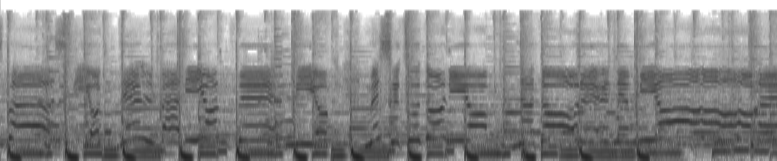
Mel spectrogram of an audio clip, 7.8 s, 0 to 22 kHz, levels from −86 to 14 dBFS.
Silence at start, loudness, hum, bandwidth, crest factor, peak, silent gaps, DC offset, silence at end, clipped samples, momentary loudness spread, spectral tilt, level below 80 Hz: 0 s; -10 LUFS; none; 17 kHz; 10 dB; 0 dBFS; none; 0.3%; 0 s; under 0.1%; 3 LU; -4.5 dB/octave; -20 dBFS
